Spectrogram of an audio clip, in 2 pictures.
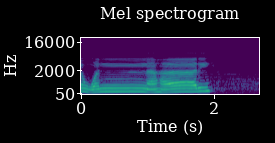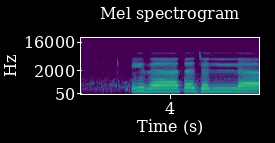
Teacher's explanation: را کے نیچے زیر ہے، را کے نیچے زیر ہو تو را کو باریک پڑھتے ہیں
